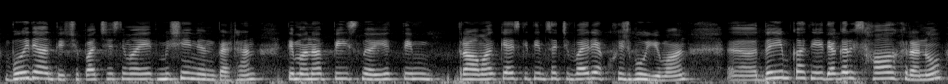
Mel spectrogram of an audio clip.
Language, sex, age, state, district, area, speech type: Kashmiri, female, 18-30, Jammu and Kashmir, Ganderbal, rural, spontaneous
